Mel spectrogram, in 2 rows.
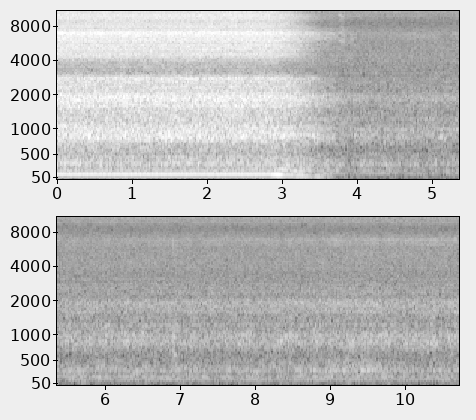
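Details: PS5 console making abnormal noise: a loud low hum with fan hiss that winds down and goes quiet after about three seconds. Owner is seeking a fix.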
